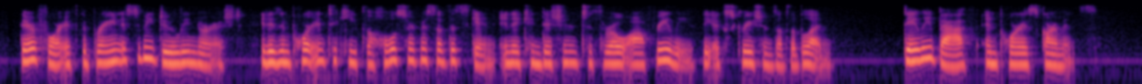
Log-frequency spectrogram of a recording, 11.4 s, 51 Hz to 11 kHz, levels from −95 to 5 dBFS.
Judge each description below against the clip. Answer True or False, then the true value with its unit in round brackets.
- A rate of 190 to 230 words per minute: True (195 wpm)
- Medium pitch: False (200 Hz)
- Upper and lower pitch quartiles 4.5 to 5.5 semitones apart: False (3.4 semitones)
